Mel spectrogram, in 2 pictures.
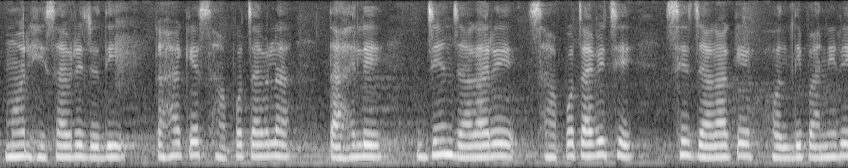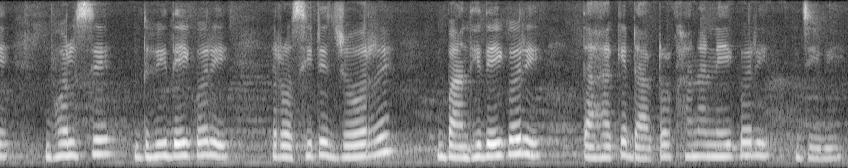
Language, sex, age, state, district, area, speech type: Odia, female, 45-60, Odisha, Boudh, rural, spontaneous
